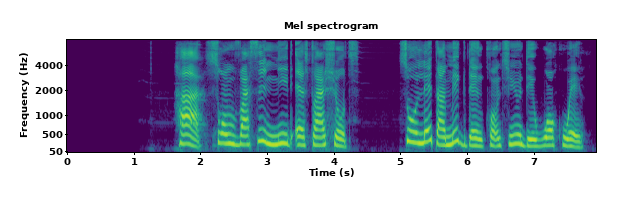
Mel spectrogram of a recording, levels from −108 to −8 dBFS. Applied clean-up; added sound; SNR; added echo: neural mask model DeepFilterNet 3.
